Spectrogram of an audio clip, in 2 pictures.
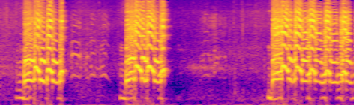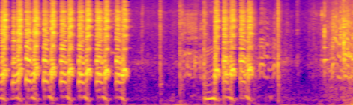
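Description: Hand-blown goose call worked in quick runs of short notes that waver in pitch, four runs separated by brief pauses, the longest nearly three seconds in the middle. It is calling to circling geese to bring them into the decoys.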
